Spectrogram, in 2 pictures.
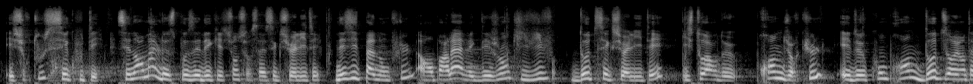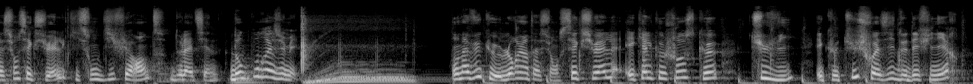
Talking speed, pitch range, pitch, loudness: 200 wpm, 210-275 Hz, 235 Hz, -20 LUFS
